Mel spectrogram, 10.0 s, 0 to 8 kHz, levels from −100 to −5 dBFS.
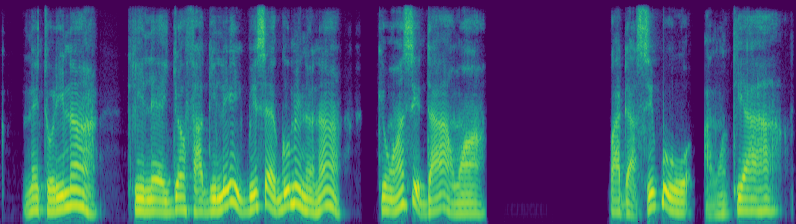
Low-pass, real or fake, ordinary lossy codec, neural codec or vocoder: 7.2 kHz; fake; none; codec, 16 kHz, 8 kbps, FunCodec, trained on Chinese and English, 25 frames a second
